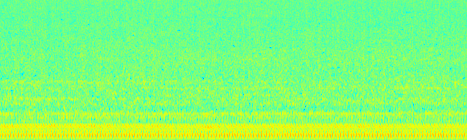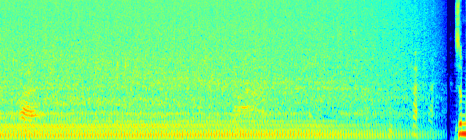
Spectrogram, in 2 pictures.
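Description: Swimming-pool pump running, drawing water through an algae-choked skimmer: a steady low hum under an even rushing hiss. It fades out near the end.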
